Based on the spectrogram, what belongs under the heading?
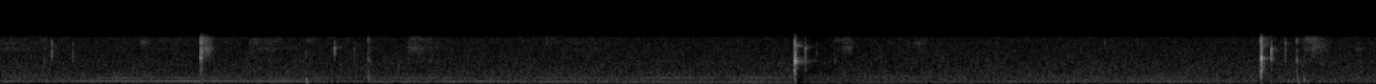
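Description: Three brief, sharp hiccup sounds a few seconds apart over steady low room hum: hiccups.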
